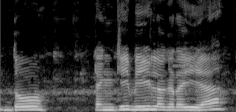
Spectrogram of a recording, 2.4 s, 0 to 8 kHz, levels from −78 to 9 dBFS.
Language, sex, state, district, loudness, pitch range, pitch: Hindi, male, Uttar Pradesh, Saharanpur, -14 LUFS, 195-230 Hz, 210 Hz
